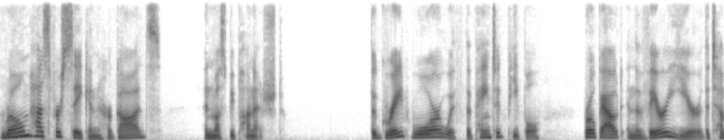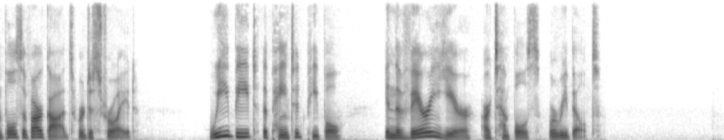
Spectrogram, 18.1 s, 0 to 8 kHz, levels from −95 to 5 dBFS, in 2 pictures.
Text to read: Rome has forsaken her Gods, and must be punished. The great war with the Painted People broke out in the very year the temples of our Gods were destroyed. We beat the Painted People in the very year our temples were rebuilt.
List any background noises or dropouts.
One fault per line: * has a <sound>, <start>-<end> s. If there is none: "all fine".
all fine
